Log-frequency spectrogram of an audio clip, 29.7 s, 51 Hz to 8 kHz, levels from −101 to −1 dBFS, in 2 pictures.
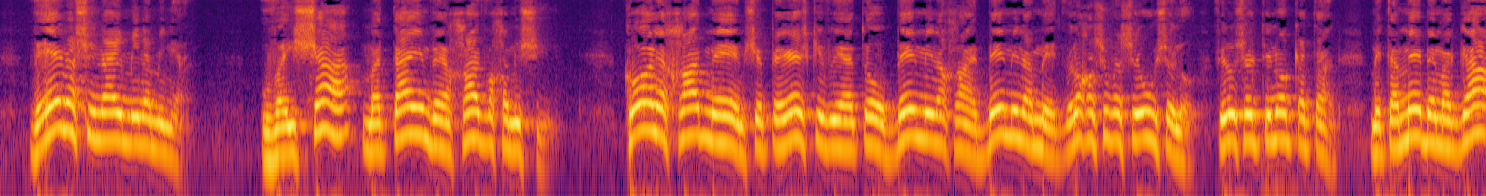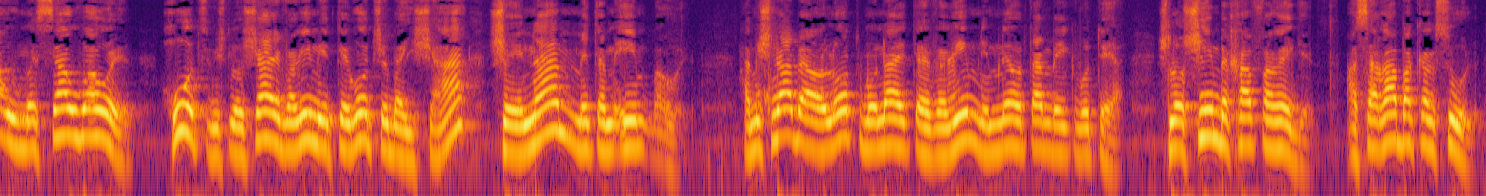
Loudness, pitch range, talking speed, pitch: -14 LUFS, 170-220 Hz, 100 wpm, 190 Hz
